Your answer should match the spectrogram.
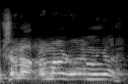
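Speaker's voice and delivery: pushing away. Retold or imitated. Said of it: "not pushing it away, saying".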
